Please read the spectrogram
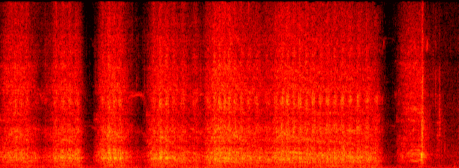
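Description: Power drill boring into a wooden board with a standard spade bit. It runs in a few short trigger pulses, then a steady run of about two seconds, and stops near the end.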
